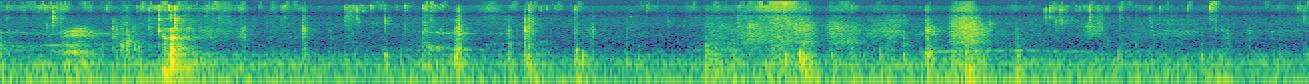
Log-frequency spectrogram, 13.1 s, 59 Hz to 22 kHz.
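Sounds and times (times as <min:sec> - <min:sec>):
chewing mouth clicks and smacks: 0:02.6 - 0:06.8.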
